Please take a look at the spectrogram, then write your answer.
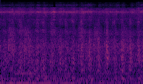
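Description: A military rescue helicopter hovers during a hoist operation to bring a survivor aboard. Its rotor and engine give a steady, close drone with a pulsing thump that lasts only a moment.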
